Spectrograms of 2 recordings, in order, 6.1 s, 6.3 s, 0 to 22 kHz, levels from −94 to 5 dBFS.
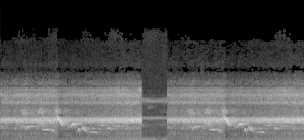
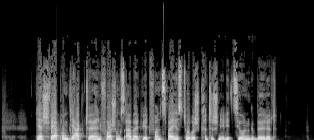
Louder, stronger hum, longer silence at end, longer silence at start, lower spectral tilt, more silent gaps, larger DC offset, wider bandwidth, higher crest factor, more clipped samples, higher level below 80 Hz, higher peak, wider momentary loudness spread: about the same, -14 LUFS vs -12 LUFS; neither; second, 0 s vs 0.8 s; second, 0 s vs 0.7 s; second, 2 dB/octave vs -3.5 dB/octave; neither; neither; first, 17 kHz vs 14 kHz; about the same, 16 dB vs 14 dB; neither; second, -58 dBFS vs -52 dBFS; about the same, -2 dBFS vs 0 dBFS; about the same, 5 LU vs 5 LU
